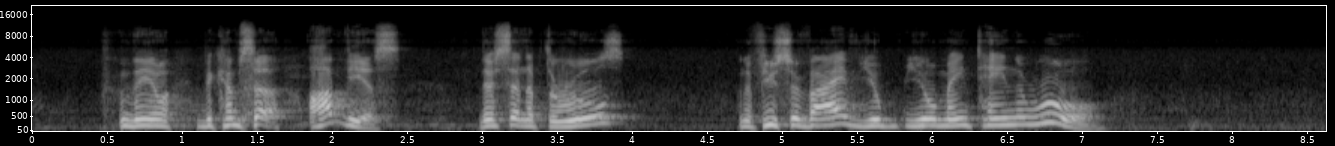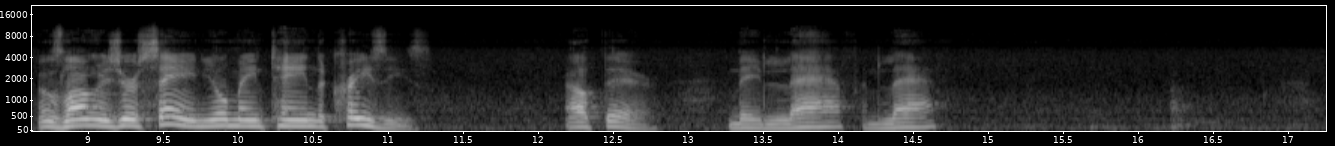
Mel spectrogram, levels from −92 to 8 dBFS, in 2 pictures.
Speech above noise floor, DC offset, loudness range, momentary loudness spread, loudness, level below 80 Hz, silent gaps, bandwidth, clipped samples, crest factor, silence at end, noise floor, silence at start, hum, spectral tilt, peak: 39 dB; under 0.1%; 11 LU; 14 LU; -26 LUFS; -78 dBFS; none; 11.5 kHz; under 0.1%; 18 dB; 2.6 s; -64 dBFS; 0.6 s; none; -6 dB/octave; -10 dBFS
